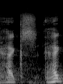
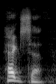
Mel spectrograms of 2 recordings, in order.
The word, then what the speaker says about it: Hegseth: Hex. How do you say his name? Hegseth.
